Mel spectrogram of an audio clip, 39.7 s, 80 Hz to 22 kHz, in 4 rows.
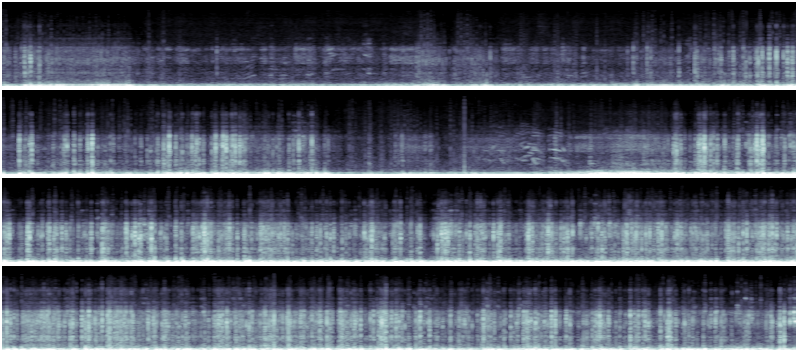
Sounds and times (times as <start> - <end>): Vehicle: 0.0 - 39.7.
